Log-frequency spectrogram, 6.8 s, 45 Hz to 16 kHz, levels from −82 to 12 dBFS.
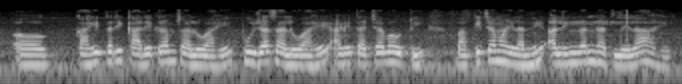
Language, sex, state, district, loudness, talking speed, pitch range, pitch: Marathi, female, Maharashtra, Chandrapur, -15 LUFS, 150 wpm, 175-210 Hz, 185 Hz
